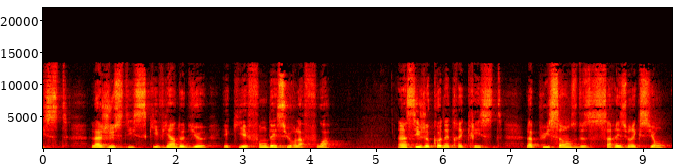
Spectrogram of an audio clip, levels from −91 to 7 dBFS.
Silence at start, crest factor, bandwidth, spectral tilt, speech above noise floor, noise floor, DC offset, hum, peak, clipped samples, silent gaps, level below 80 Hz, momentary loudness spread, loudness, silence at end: 0 s; 20 dB; 13.5 kHz; -4 dB/octave; 35 dB; -61 dBFS; under 0.1%; none; -6 dBFS; under 0.1%; none; -72 dBFS; 10 LU; -27 LUFS; 0.1 s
